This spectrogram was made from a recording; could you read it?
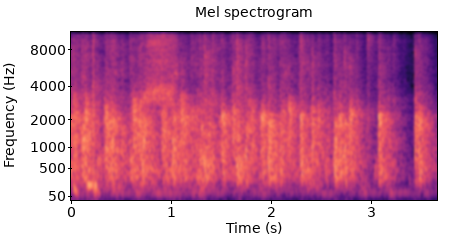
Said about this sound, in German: Das möchte ich mit dem Applaus jetzt festhalten. Wow.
